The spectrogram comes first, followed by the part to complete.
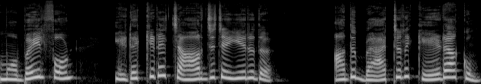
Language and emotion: Malayalam, fearful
